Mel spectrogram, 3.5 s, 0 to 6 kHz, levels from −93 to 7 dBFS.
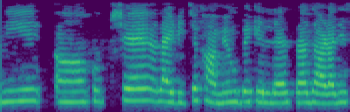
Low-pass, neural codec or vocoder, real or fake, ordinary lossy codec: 5.4 kHz; none; real; none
